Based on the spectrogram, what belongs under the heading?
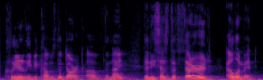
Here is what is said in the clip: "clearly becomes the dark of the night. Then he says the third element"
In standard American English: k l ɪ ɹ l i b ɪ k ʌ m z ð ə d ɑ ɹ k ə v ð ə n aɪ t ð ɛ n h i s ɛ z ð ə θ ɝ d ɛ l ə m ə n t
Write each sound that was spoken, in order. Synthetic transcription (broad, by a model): k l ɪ ɹ l i b ɪ k ʌ m z ð ə d ɑ ɹ k ə v ð ə n aɪ t ð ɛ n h i s ɛ z ð ə θ ɝ d ɛ l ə m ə n t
